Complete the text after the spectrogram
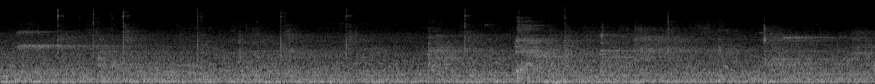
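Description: A table tennis ball taps lightly on a paddle and table.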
